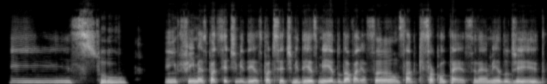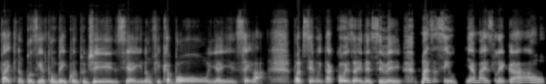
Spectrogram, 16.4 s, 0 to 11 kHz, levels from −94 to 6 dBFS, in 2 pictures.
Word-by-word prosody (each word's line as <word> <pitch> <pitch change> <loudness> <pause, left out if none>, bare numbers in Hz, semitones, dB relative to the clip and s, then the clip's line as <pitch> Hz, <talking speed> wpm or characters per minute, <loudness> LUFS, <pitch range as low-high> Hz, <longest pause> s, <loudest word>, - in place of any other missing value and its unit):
Isso, 235 -4 0 0.6
enfim, 190 -6 +1
mas 165 +1 +3
pode 200 -1 +3
ser - - +1
timidez 175 -6 -2
pode - - -1
ser - - +1
timidez, 150 +2 +2
medo 165 -1 +2
da 155 0 +5
avaliação, 150 0 0
sabe. - - 0
Que - - -9
isso - - +2
acontece, - - -3
né. 155 0 -2
Medo 155 +2 0
de: 155 -2 0
vai - - +3
que - - -16
não - - -2
cozinha 155 -2 -1
tão 165 0 0
bem 155 - +2
quanto 165 -3 -2
diz, 170 0 +1
e 160 - +5
aí 155 +3 -2
não 155 -2 -5
fica 160 +2 -1
bom, 180 +1 +1
e 160 0 -5
aí, 160 +2 -3
sei 230 - -1
lá, - - -4 0.4
pode - - +3
ser 190 - 0
muita 185 +3 -1
coisa 185 -2 +2
aí 170 - 0
nesse 190 +2 -1
meio. 160 -5 +1 0.3
Mas 245 +4 +4
assim, 315 -7 -2
o 220 -1 -3
que 250 - +2
é 240 - +4
mais 230 -1 0
legal 205 +1 -1
175 Hz, 185 wpm, -22 LUFS, 155-210 Hz, 0.6 s, da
